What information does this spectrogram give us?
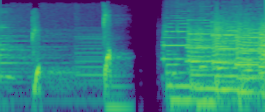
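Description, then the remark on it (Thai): Bubbles being blown make two distinct bubbly plops, each with a quick rising pitch, separated by a pause, then a brief silence before a busier stretch of bright, layered sound fills the rest. “ฟองปุดปุดปลาว่ายน้ำดำปุดปลาเป่าฟองปุดปุด เป่าฟองปุดปุดปองปองปองปุดปุดปุดปองปองปอง”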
